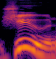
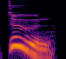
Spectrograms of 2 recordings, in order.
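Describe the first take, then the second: First: The word begins with a J-like sound. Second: The word begins with a plain D sound. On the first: The speaker calls it right. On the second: The speaker calls it wrong.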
